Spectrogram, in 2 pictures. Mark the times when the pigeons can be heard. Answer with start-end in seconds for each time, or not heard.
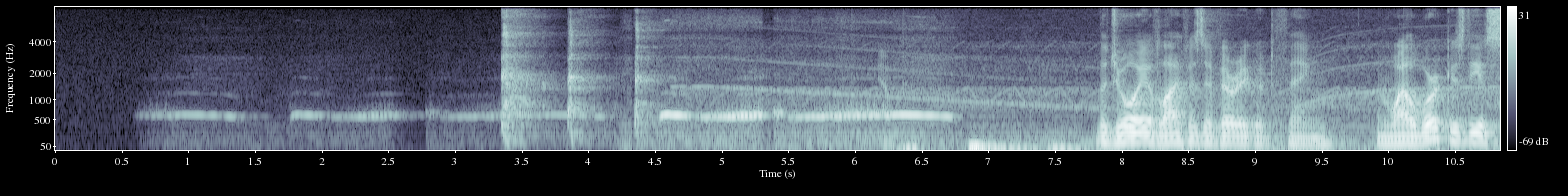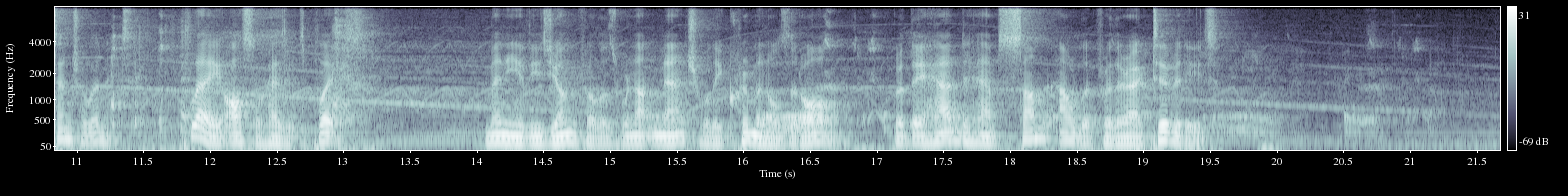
0.6-6.8, 15.2-21.2.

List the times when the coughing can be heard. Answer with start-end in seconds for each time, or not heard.
3.3-4.5, 11.2-13.2.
